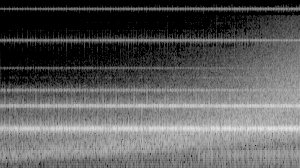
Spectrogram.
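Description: Psytrance synthesizer holding one steady high tone while a rushing noise swells beneath it and grows steadily louder, with no beat: a build-up in the track.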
